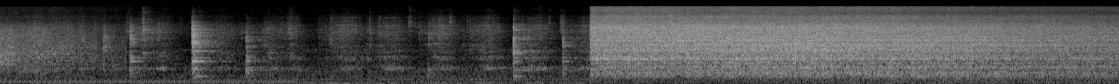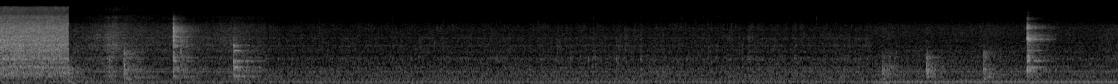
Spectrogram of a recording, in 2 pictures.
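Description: Garlic sautéing in a sauté pan on a gas hob, with a spoon stirring, scraping and tapping against the pan. About six seconds in, a loud sizzle starts abruptly, fades slowly over about six seconds and cuts off sharply. A few light taps follow over a low, steady background.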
